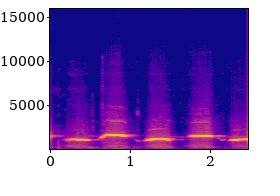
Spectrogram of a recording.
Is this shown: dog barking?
no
